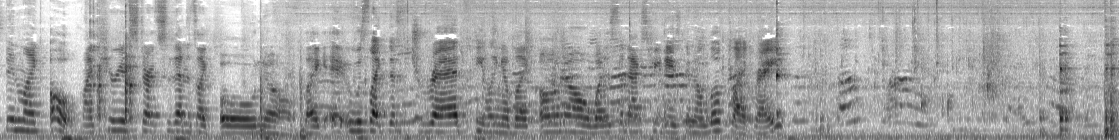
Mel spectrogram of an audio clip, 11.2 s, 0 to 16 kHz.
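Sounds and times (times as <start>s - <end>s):
speech: 0.0s - 8.0s
water running steadily into a kettle: 2.6s - 11.1s.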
